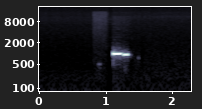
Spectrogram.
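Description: A short electronic beep about a second in: two brief tones close together, the second slightly lower in pitch.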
